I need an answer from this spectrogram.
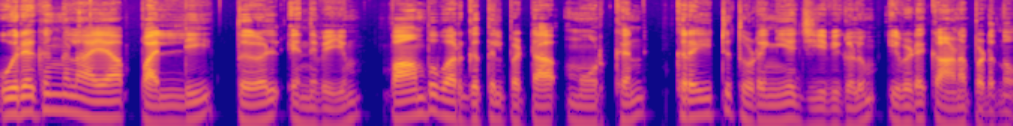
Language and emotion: Malayalam, neutral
